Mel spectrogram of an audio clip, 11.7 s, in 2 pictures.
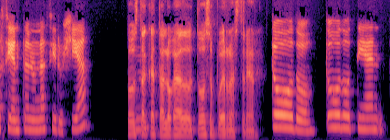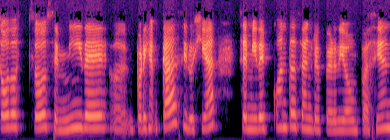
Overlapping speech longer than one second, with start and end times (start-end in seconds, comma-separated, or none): none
